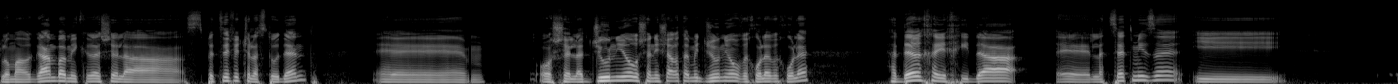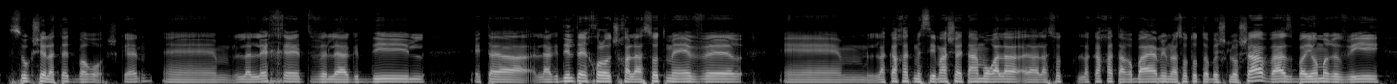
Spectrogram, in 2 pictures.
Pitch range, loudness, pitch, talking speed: 115-140 Hz, -26 LUFS, 125 Hz, 105 wpm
